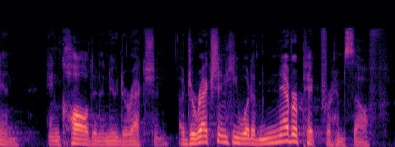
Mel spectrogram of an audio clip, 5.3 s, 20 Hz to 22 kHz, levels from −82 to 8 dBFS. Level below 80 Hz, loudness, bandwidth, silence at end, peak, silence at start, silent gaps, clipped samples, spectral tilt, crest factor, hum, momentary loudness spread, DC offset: -48 dBFS; -21 LUFS; 10.5 kHz; 0.3 s; -2 dBFS; 0 s; none; under 0.1%; -6.5 dB/octave; 20 dB; none; 16 LU; under 0.1%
